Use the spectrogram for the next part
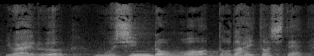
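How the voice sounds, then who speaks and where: A man from Osaka, Japan preaching a sermon as a pastor, earnest and conversational with gentle humor. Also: a little high, sing-song, slow, vocal fry, a little hiss or hum. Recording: long hall reverb.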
